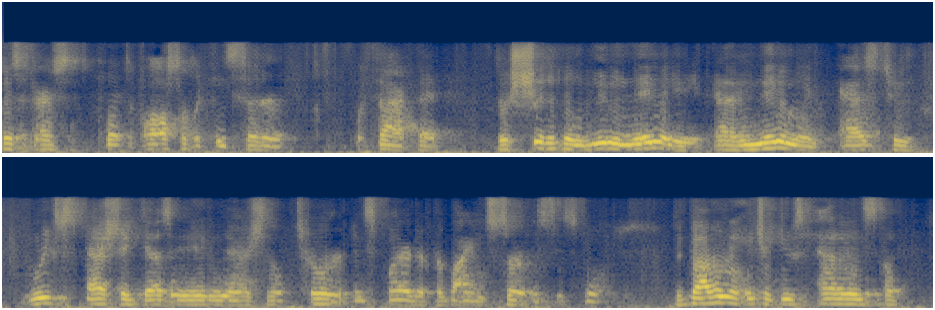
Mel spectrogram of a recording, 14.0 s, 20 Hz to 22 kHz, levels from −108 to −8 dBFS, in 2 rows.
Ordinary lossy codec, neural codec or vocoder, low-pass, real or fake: AAC, 48 kbps; codec, 16 kHz, 1 kbps, FreqCodec, smaller model; 7.2 kHz; fake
